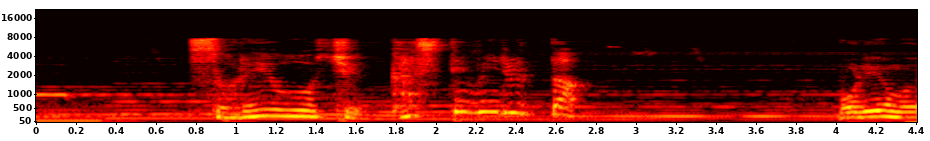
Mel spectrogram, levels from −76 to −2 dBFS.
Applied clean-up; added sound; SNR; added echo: none; none; none; reverberation time 0.2 s.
